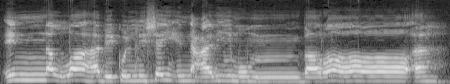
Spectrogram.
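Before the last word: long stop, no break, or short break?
no break. The words run straight into the last word, no break. "وصل الجميع الأسهل"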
